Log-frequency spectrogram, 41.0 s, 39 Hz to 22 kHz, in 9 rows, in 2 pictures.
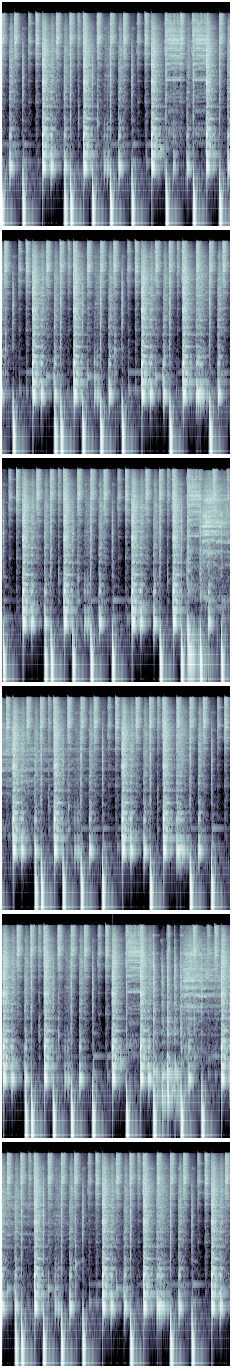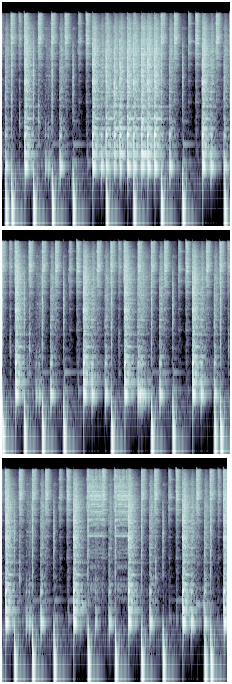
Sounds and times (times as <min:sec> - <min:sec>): Drum: 0:00.0 - 0:40.9
Drum kit: 0:00.0 - 0:40.9.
